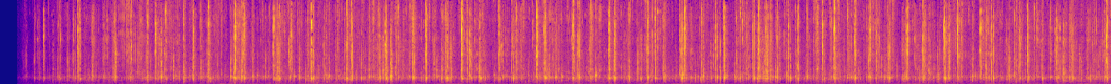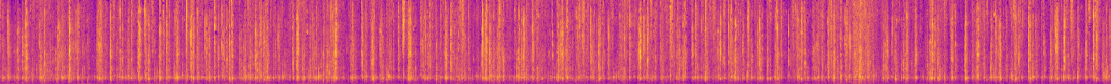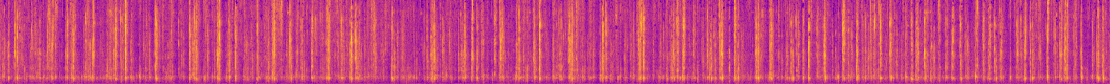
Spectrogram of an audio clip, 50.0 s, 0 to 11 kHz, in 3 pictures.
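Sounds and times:
cavalry horses walking on cobblestones: 0.3s - 49.9s.

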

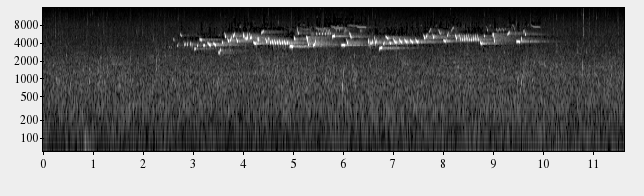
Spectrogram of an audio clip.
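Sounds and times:
faint steady hiss: 0.0s - 11.6s
winter wren singing by a stream: 2.6s - 10.1s.

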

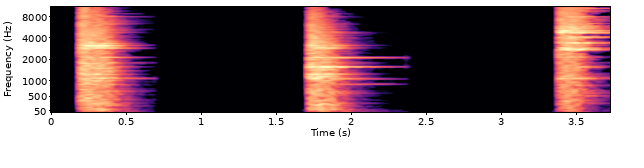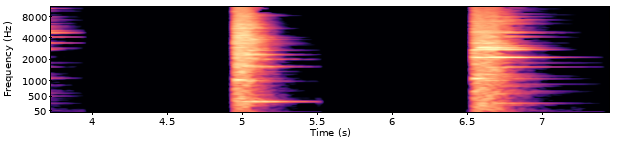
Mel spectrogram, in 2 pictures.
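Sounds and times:
metal pipe impact with ring out: 0.2s - 0.7s, 1.7s - 2.4s, 3.4s - 4.0s, 5.0s - 5.6s, 6.5s - 7.4s.

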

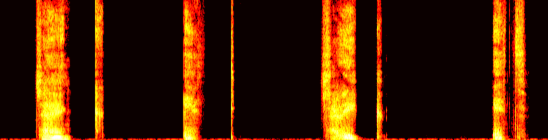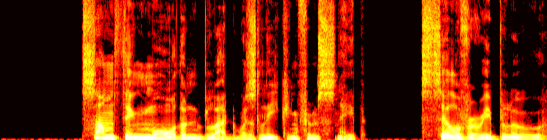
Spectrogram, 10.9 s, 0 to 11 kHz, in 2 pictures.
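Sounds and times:
speech: 0.4s - 0.8s, 3.3s - 3.6s, 6.4s - 9.2s, 9.9s - 10.9s
rasping, gurgling throat noises of a dying man: 0.4s - 1.1s, 1.8s - 2.4s, 3.2s - 3.9s, 5.0s - 5.3s.

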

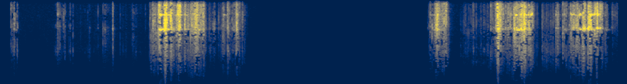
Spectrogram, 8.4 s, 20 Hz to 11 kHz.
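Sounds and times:
coins jingling: 2.0s - 3.2s, 5.8s - 8.1s.

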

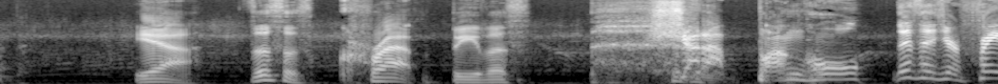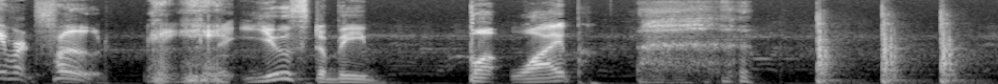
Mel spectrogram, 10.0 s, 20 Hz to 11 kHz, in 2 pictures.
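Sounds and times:
speech: 0.7s - 8.8s
firm knocks on a door: 9.1s - 9.9s.

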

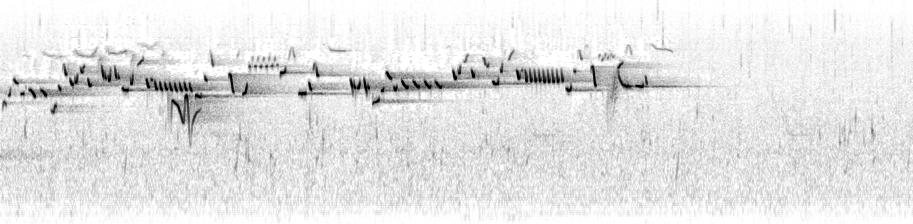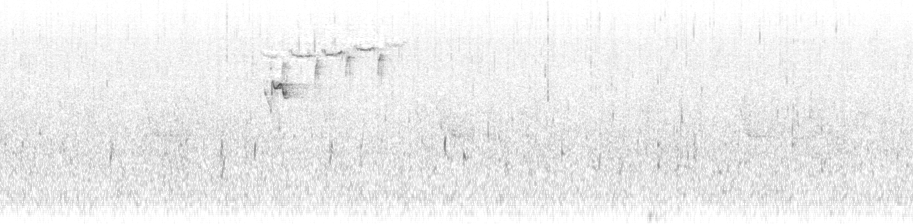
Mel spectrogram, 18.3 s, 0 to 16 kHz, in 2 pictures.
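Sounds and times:
winter wren song by a stream: 0.0s - 7.0s.

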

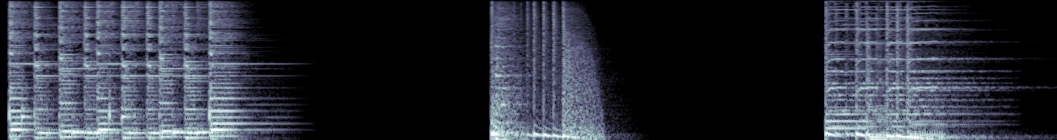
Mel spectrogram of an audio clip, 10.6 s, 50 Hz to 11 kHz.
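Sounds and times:
keyboard in short up-tempo music track: 0.1s - 3.1s, 8.2s - 10.5s
drum: 4.9s - 6.1s.

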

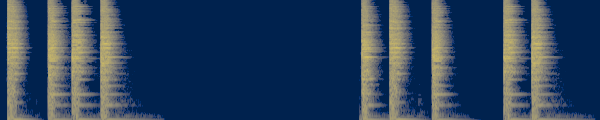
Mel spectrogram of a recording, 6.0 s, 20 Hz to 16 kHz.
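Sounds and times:
broadsword hit combo: 0.1s - 1.3s, 3.6s - 5.7s.

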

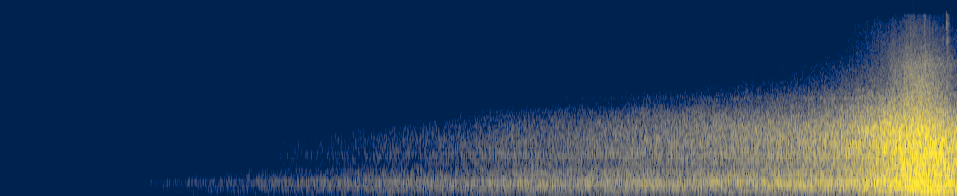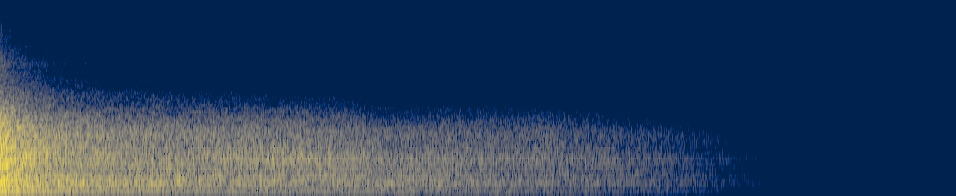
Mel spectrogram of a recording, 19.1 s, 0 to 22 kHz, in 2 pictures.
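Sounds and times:
Ford Custom passing by: 3.2s - 16.3s.

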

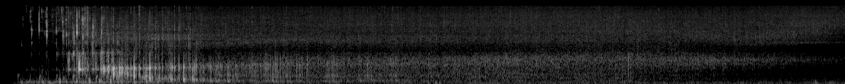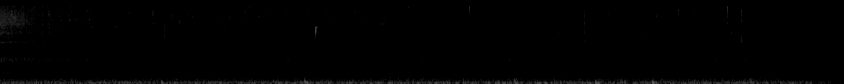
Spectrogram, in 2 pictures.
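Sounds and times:
soda pouring into an empty glass: 0.2s - 10.9s.

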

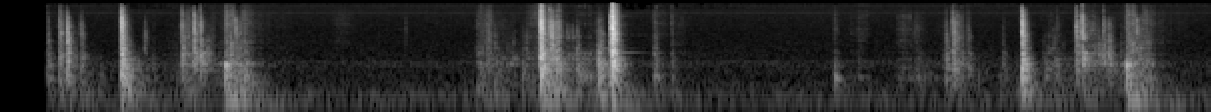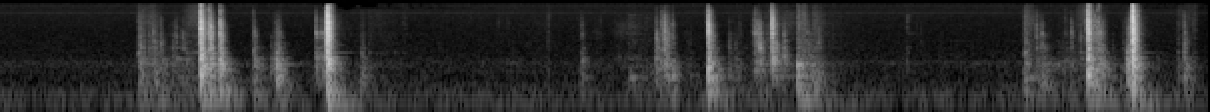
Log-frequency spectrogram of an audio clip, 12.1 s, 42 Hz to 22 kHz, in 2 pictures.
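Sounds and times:
car glove compartment door opening: 0.2s - 1.4s, 2.4s - 3.4s, 4.2s - 5.9s, 6.7s - 8.0s, 9.0s - 10.3s, 11.1s - 12.0s
car glove compartment door closing: 0.3s - 1.4s, 2.4s - 3.4s, 4.6s - 5.9s, 6.7s - 7.9s, 9.2s - 10.3s, 11.1s - 12.0s.

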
